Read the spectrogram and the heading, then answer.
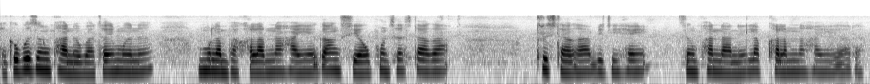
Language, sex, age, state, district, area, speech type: Bodo, female, 18-30, Assam, Baksa, rural, spontaneous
